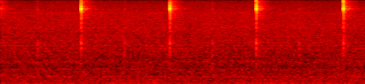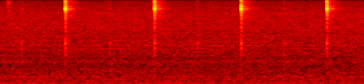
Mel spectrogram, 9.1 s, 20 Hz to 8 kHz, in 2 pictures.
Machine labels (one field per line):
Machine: valve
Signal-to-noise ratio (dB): -6 dB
